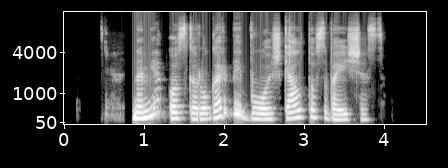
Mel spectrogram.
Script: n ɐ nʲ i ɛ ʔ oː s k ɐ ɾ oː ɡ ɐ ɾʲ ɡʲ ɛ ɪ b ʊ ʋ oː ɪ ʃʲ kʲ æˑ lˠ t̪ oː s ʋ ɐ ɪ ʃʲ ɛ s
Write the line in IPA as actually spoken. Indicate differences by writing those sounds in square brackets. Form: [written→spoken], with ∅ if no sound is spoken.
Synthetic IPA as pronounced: n ɐ [nʲ→mʲ] i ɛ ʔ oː s k ɐ ɾ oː ɡ ɐ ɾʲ [ɡʲ→bʲ] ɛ ɪ b ʊ ʋ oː ɪ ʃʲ kʲ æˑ lˠ t̪ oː s ʋ ɐ ɪ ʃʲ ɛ s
